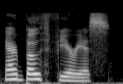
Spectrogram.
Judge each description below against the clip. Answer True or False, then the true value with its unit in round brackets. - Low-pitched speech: False (200 Hz)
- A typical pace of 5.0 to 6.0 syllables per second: True (5.9 syllables/s)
